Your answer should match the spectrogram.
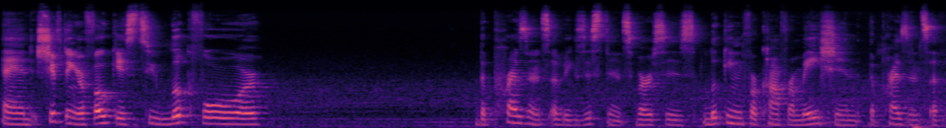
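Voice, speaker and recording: A woman's voice: fairly low pitch, steady tone, slow, echoey room, slight background noise. A woman confidence coach in a one-on-one session, explaining with examples and asking probing questions.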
